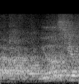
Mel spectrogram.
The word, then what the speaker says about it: farmacognosia: Y ahí estamos señalando la farmacognosia, por ejemplo, por si acaso la G con la N se pronuncia ella, no vayan a pensar que es una grosería.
